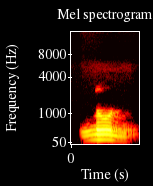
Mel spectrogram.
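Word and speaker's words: נון: மூன்ுல நூன் சொல்லுங்க okay சிலர் இத நன் அப்படின்னு ப்ரனௌன்ஸ் பண்ணுவாங்களாம் நன் நம்மளுக்கு அது வேண்டாம் தமிழே நம்மளுக்கு சரியா உச்சரிப்பு வரது இல்ல இதுல எபரேய பாஷை எங்க இல்ல நூன்லே நிறுத்திக்கலாம் என்ன சொல்லுங்க நூன் நூன்னா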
